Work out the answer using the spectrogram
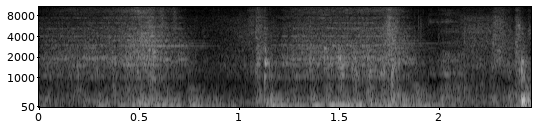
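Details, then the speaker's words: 1961 Oldsmobile rear drum brake after shoe replacement, drum turned by hand: soft even scraping rub each pass; light shoe drag, correct initial adjustment, adjustable from underneath through backing plate slot. "you can adjust it from underneath so what you're gonna do is put the drum on I don't know if you can hear that on camera there's just a little bit of drag on the you can just see the page scraping inside the drum there"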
